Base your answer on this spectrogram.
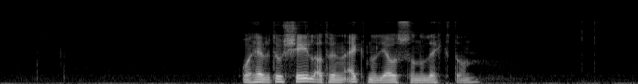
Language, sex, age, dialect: Faroese, male, 15-35, Norðurstreymoy/Eysturoy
